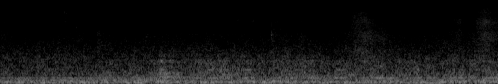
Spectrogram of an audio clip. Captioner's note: faint washing machine sounds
